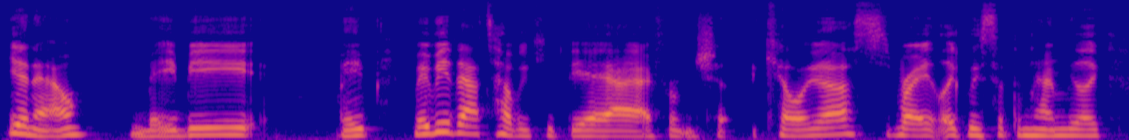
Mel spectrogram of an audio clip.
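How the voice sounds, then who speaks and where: New england woman, 30s, podcast guest, low voice with vocal fry, rambly and chatty, dry close mic. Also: fairly quick, no room sound. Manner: chatty, discursive, many "you know" asides, laughs easily. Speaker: guest, newspaper columnist. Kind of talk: casual podcast conversation.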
